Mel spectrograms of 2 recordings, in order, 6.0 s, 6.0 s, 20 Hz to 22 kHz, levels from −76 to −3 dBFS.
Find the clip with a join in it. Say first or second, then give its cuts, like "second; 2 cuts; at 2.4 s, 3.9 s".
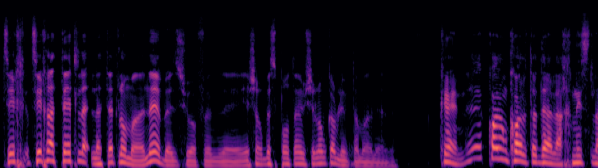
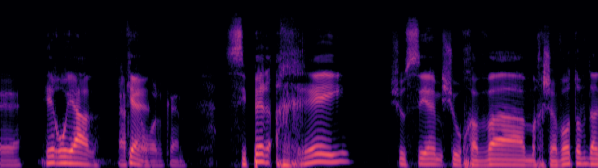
second; 2 cuts; at 2.2 s, 4.4 s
